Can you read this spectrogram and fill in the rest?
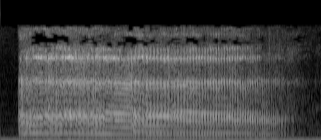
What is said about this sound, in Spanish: Mire, aquí tenemos justamente a este perro que habla. Sultán, decile algo al señor Villarruel.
